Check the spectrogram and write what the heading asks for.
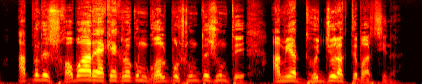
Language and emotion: Bengali, disgusted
